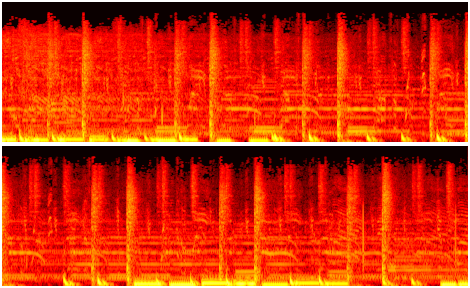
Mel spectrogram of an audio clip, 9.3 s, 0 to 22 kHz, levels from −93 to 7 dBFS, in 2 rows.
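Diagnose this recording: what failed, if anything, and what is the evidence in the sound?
A doubled audio track runs throughout. A second full-band copy trails the original by about a second, a few decibels quieter, with no decay or room colouring. Unlike acoustic echo, there is a single clean repeat. The likely cause is a slower second capture path or misaligned edit.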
